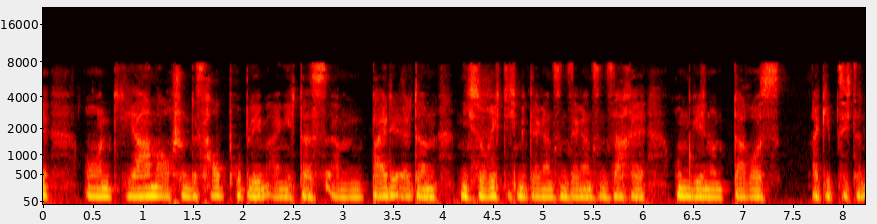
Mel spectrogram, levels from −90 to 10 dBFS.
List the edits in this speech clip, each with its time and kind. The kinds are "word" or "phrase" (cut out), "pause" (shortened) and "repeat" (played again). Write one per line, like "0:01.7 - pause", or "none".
0:05.3 - repeat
